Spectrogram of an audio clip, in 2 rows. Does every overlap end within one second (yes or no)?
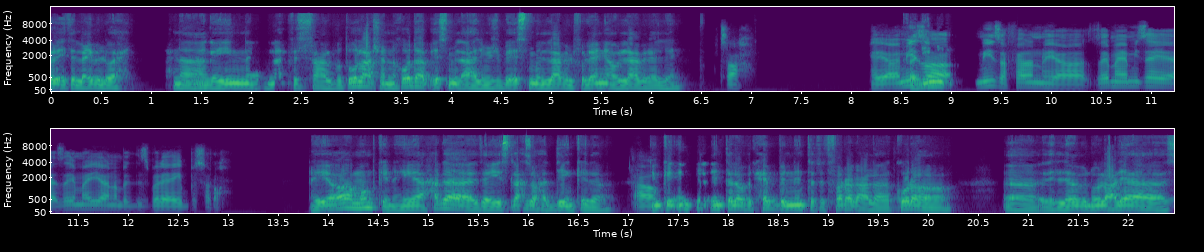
yes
